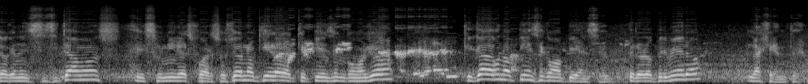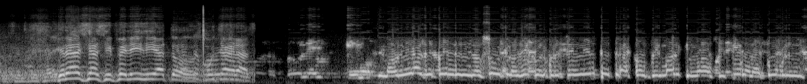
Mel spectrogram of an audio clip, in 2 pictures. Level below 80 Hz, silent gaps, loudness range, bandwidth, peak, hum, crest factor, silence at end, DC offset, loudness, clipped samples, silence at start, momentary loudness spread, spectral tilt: -60 dBFS; none; 3 LU; 17 kHz; 0 dBFS; none; 20 dB; 0 s; under 0.1%; -19 LUFS; under 0.1%; 0 s; 8 LU; -4.5 dB/octave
